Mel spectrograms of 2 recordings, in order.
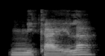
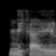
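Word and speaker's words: Micaela: I I believe she pronounces her name a little differently like Mika. Mika. And And pronounce the A. It's M I C A E L A. Mika.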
